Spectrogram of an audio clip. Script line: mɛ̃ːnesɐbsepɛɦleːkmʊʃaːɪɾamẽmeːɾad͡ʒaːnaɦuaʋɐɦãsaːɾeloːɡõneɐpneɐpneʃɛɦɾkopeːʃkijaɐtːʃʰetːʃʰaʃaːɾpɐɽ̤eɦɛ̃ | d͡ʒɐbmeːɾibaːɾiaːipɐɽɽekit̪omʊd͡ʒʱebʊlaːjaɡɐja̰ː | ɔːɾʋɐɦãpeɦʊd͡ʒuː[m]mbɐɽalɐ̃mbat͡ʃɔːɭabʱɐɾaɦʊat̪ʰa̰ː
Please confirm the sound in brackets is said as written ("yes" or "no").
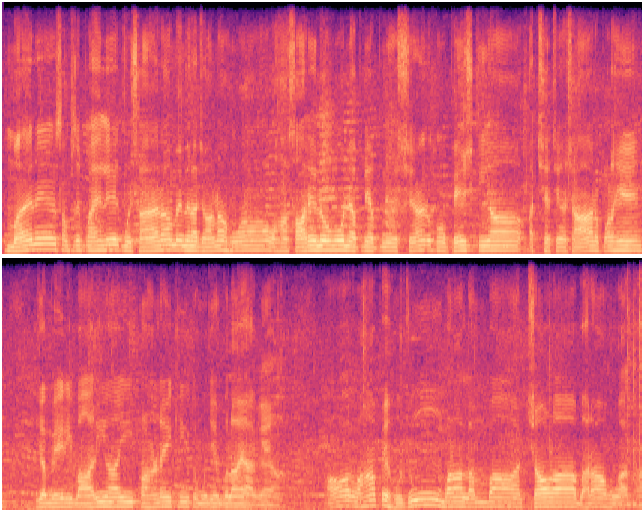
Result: yes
